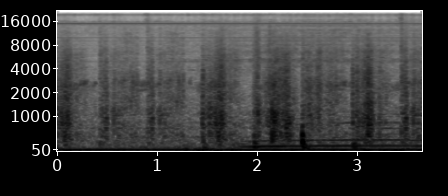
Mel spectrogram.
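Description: Footsteps thud through a guard-duty horror video game from Korea: a steady run of close, soft steps over a low, constant background hum, with faint tonal drones layered in and no talking.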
